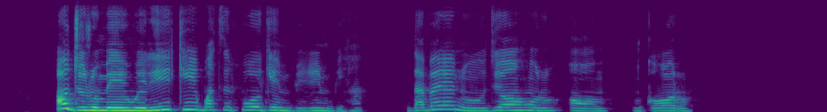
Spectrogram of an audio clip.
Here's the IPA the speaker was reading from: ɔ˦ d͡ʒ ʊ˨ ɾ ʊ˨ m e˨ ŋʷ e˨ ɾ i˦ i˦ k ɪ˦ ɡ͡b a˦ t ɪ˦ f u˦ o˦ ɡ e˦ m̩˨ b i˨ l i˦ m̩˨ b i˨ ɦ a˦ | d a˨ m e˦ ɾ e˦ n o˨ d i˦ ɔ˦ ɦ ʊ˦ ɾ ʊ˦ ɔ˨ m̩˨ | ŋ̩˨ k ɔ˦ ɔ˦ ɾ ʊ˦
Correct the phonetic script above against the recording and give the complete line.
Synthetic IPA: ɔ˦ d͡ʒ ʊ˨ ɾ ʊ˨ m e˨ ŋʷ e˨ ɾ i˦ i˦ k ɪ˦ ɡ͡b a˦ t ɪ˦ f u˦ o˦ ɡ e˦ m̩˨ b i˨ ɾ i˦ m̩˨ b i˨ ɦ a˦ | d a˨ b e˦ ɾ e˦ n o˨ d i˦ ɔ˦ ɦ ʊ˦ ɾ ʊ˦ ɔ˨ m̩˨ | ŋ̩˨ k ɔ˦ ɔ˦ ɾ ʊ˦

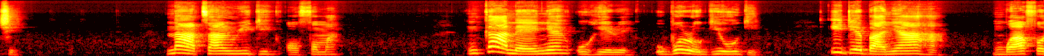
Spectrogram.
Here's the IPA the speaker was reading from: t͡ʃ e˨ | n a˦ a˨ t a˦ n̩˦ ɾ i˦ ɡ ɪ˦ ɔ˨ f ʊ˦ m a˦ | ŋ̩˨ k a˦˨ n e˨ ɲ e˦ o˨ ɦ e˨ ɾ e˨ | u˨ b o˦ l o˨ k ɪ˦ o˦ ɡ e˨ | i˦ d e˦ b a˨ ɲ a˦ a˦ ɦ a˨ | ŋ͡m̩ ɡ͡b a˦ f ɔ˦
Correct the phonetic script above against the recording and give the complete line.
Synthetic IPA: t͡ʃ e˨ | n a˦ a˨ t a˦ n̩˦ ɾ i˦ ɡ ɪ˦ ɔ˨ f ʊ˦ m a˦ | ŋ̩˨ k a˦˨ n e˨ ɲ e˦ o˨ ɦ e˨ ɾ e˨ | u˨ b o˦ ɾ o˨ ɡ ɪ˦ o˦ ɡ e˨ | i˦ d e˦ b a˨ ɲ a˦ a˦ ɦ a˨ | ŋ͡m̩ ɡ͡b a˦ f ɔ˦

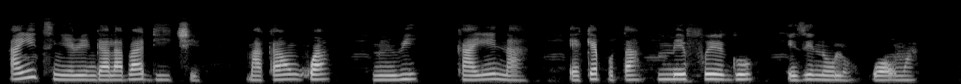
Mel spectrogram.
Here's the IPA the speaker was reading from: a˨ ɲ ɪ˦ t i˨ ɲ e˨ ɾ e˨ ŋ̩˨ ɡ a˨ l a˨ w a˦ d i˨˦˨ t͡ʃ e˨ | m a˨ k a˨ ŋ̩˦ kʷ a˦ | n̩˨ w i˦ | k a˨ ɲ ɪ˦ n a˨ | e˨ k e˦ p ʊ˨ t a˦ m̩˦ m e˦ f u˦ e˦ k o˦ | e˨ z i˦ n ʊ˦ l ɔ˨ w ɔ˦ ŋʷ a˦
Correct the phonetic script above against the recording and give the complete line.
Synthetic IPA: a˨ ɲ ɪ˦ t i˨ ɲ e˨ ɾ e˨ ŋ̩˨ ɡ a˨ l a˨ b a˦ d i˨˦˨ t͡ʃ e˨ | m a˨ k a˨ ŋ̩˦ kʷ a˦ | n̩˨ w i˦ | k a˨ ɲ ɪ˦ n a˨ | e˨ k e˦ p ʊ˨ t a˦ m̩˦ m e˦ f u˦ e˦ ɡ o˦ | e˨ z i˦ n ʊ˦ l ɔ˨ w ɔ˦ ŋʷ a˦

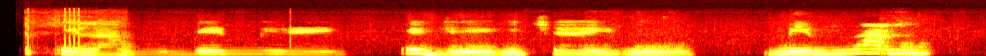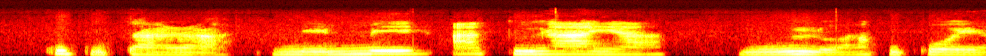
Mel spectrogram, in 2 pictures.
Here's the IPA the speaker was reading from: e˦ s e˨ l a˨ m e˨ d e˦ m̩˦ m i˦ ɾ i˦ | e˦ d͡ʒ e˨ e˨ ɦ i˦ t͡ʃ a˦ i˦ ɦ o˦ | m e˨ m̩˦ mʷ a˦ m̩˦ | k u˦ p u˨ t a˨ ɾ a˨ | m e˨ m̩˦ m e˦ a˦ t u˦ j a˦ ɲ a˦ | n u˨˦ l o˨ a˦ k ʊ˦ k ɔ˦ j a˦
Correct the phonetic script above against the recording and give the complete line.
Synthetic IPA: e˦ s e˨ l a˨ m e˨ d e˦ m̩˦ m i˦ ɾ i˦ | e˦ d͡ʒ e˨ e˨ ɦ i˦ t͡ʃ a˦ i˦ ɦ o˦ | m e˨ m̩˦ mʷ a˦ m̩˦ | k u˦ p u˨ t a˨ ɾ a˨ | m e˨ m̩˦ m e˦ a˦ t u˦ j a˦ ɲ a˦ | n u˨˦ l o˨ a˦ k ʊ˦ k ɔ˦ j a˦

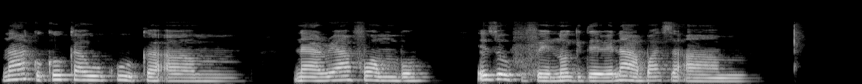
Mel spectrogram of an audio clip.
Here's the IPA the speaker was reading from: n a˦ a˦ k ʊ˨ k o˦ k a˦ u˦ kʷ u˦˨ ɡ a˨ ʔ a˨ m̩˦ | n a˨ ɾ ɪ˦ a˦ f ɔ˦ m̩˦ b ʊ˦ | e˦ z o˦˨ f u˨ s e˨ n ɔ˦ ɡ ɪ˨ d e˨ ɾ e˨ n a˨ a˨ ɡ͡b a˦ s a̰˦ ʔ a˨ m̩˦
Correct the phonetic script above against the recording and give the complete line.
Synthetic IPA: n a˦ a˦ k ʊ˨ k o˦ k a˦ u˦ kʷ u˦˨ k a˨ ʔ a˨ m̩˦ | n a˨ ɾ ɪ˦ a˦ f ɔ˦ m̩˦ b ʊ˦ | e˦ z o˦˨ f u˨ f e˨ n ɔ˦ ɡ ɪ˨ d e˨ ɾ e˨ n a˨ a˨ ɡ͡b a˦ s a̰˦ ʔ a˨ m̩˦

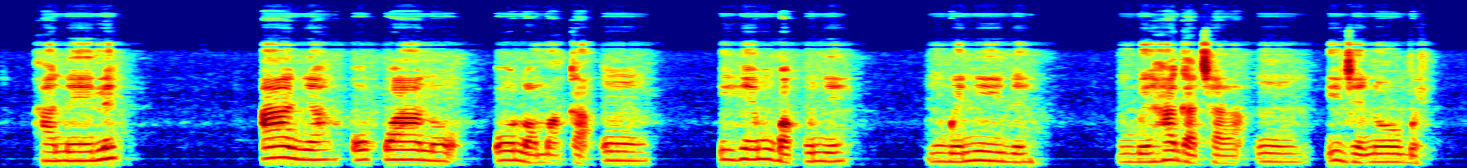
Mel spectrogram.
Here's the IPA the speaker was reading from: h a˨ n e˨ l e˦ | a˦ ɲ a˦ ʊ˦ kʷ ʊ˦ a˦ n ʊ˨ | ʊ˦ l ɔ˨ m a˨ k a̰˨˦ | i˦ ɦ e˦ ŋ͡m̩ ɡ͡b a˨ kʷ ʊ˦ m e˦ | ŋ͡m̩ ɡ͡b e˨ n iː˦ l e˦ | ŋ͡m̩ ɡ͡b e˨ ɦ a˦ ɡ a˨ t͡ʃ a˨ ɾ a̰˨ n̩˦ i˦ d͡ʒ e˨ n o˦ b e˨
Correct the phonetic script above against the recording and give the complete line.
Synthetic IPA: h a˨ n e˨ l e˦ | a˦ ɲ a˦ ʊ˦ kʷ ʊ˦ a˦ n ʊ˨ | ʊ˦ l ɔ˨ m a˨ k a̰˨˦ | i˦ ɦ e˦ ŋ͡m̩ ɡ͡b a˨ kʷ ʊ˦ ɲ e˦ | ŋ͡m̩ ɡ͡b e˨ n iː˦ l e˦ | ŋ͡m̩ ɡ͡b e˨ ɦ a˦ ɡ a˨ t͡ʃ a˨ ɾ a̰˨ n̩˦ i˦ d͡ʒ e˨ n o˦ ɡ͡b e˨

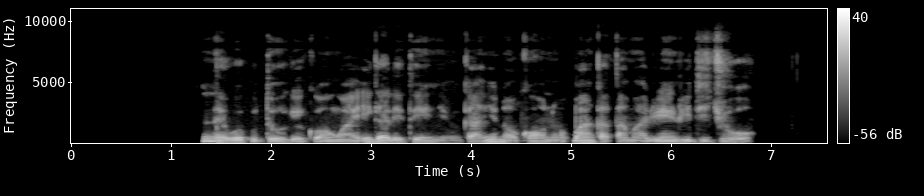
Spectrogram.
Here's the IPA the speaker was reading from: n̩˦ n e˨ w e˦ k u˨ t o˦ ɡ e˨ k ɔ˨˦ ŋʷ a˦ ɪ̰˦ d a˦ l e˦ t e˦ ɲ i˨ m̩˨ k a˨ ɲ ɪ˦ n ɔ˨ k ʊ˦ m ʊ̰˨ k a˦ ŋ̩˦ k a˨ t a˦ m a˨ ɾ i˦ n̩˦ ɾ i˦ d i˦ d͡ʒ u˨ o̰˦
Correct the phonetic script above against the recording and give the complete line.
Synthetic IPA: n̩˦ n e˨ w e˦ p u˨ t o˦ ɡ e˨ k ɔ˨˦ ŋʷ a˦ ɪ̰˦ ɡ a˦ l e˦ t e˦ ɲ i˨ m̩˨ k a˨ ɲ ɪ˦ n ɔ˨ k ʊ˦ n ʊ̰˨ k͡p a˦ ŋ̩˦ k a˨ t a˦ m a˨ ɾ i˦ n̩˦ ɾ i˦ d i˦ d͡ʒ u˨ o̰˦

